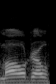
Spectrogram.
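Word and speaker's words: Muldraugh: We we're called Maldro Fire Department.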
